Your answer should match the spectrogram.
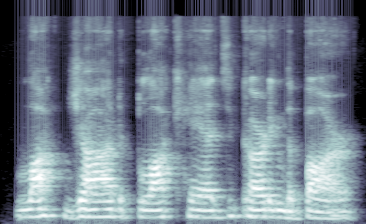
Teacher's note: We get four stressed syllables. So each part of that or each part of the word receives a stress. And so it causes us to slow down that rhythm and it sounds kind of hard and maybe even a little bit more severe than as we usually read.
